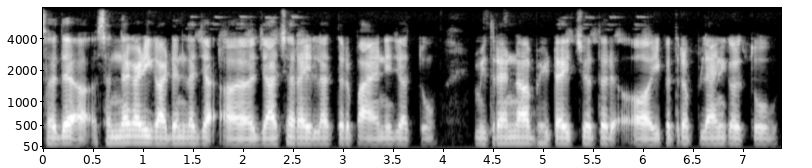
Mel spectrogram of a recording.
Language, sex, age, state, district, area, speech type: Marathi, male, 18-30, Maharashtra, Nagpur, rural, spontaneous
